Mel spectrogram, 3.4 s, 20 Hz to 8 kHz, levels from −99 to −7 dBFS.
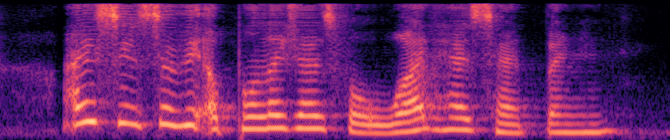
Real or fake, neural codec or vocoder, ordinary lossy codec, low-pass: fake; codec, 16 kHz, 1.1 kbps, Voila-Tokenizer; none; none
